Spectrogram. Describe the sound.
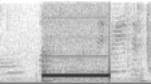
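A telephone ringback tone sounds while a call is being placed to a customer, one steady, even-pitched beep lasting under a second, starting and stopping abruptly against a low hum.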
